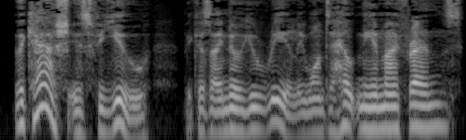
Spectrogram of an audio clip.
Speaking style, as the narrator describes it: Aria said evenly

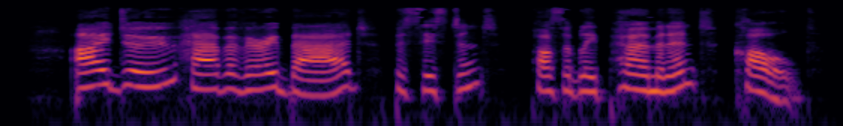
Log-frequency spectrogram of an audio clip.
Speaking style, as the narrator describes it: said Francis

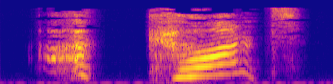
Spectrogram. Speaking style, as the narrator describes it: she said, her voice wavering

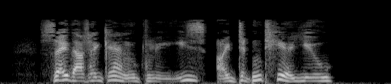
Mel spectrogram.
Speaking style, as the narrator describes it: said, in the wolf warrior's own snarling tongue

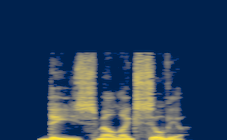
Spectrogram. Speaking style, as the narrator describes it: Latverian growled

